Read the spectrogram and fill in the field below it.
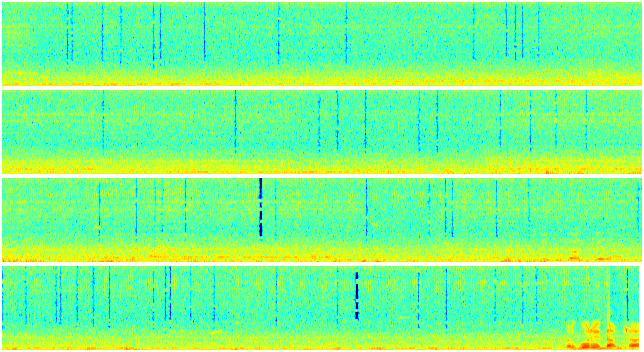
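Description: Wind rushes and rumbles past a moving cyclist outdoors.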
